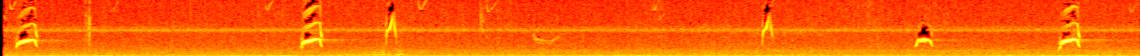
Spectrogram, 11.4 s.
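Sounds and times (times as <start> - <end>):
streamer-tailed tyrant calls: 0.1 - 0.5, 3.0 - 5.6, 10.6 - 11.0.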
